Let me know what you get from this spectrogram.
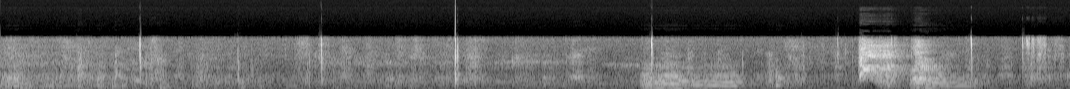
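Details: Whippet puppies at play indoors give scattered short yelps and soft whimpers, with a louder burst of yappy cries near the end; people talk in the room throughout and there are sharp clicks.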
